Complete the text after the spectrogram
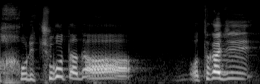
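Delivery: high, panicked mock despair; frightened cry. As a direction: act out the people's sudden fear. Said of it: "두려워했는데". (겁에 질린 목소리로 흉내 내듯)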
